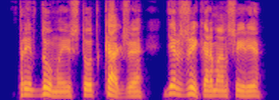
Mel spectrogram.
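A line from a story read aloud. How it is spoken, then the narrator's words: Displeased grumble. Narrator (Russian): недовольно буркнул Бажен Вячеславович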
